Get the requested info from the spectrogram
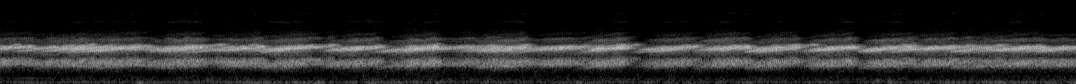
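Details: Chorusing frogs on a March night in 2023, a loud continuous trilling mass with regular small surges and dips roughly every second.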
